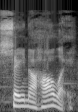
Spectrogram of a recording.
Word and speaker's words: Tsenahale: It is spelled T-S-E-N-A-H-A-L-E, and is pronounced like Se-Nahale,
